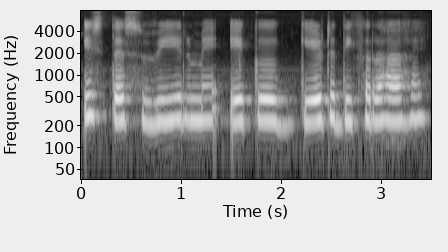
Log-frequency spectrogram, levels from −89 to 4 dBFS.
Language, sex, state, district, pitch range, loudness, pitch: Hindi, female, Uttar Pradesh, Lucknow, 230-245 Hz, -16 LUFS, 235 Hz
